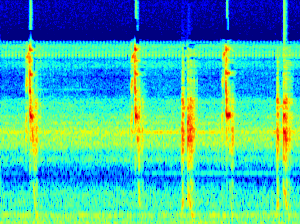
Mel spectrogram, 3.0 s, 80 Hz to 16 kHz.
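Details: Female peregrine falcon at a nest box in Włocławek, calling repeatedly for her mate on an April 2022 afternoon; harsh, scratchy calls come in short bursts about every half second to second, with a steady low hum beneath.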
